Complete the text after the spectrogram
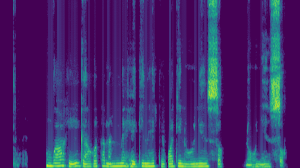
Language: Igbo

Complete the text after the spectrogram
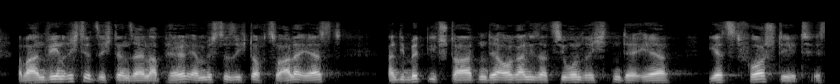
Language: German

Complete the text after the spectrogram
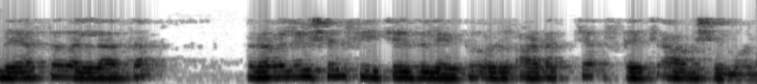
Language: Malayalam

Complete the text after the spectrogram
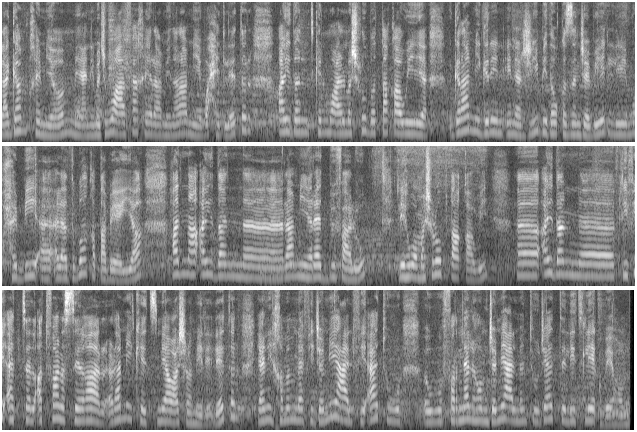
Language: Arabic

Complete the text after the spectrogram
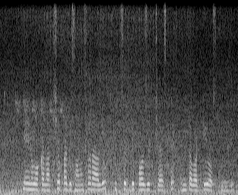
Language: Telugu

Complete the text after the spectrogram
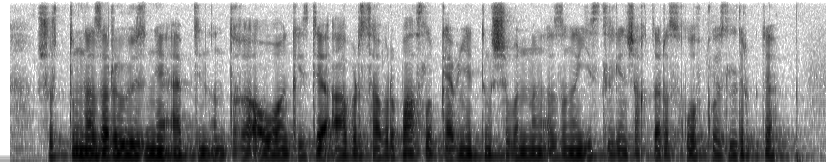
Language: Kazakh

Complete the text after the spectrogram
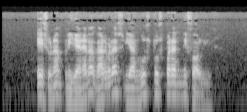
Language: Catalan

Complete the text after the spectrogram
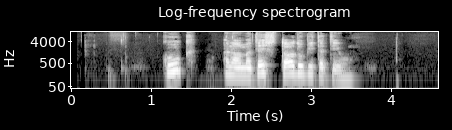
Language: Catalan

